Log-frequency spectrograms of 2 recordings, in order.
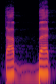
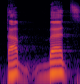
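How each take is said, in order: First: The final t ends without any breathy hiss. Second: The final t ends with an audible breathy hiss. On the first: The speaker calls it wrong. "Tidak boleh tabbat" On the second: The speaker calls it right. "harus ada desisnya ketika mati"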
